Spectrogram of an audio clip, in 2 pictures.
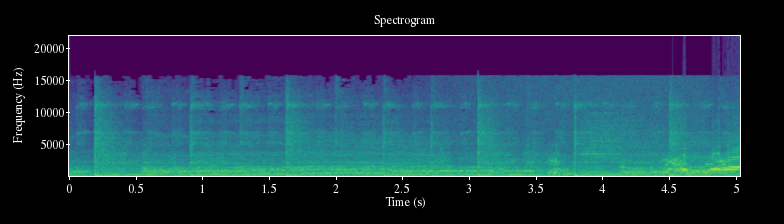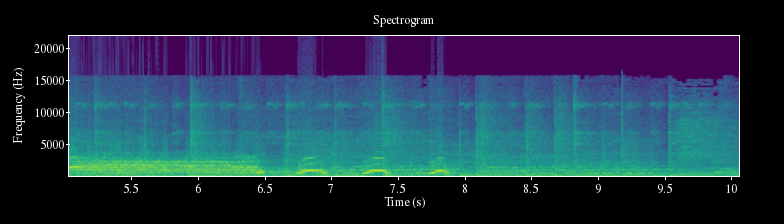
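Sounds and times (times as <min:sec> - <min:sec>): rock music: 0:00.0 - 0:10.0
elk bugling: 0:02.7 - 0:08.0
elk chuckles: 0:03.4 - 0:07.9.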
